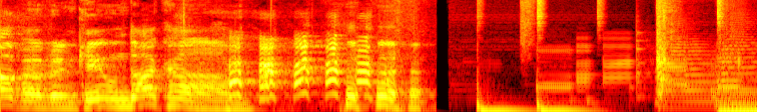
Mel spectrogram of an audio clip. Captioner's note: laughing; upbeat music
